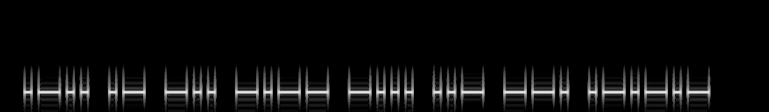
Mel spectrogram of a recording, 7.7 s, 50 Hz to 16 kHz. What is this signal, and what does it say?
Morse code, heard as a keyed tone, about 17 wpm, 700 Hz. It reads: LADYBUG.
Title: Additional Easy Phrases 17wpm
